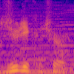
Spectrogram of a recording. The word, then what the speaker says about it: judicature: how to pronounce it judicature yeah all right judy couture thank you see that's how you pronounce it well you still think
